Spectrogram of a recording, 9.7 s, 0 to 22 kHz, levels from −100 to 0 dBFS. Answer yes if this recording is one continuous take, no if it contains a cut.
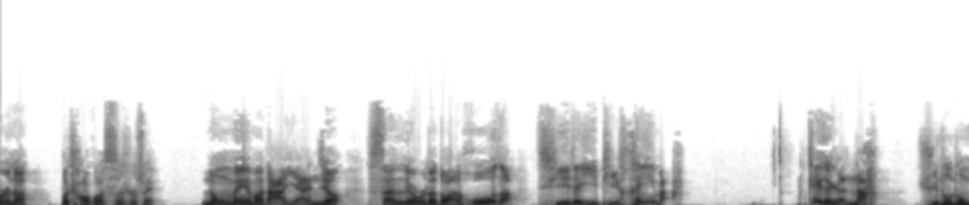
yes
